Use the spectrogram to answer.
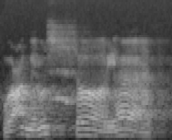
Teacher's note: sha ini mempunyai sifat hamas, yaitu ketika diucapkan akan berhembus napas. Kemudian yang kedua, sha itu mempunyai sifat rokhawah atau dilonggarkan, bukan syidah, bukan juga tawasud. · sha mempunyai sifat shafir, yaitu ada desisan dalam mengucapkan sha ini.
